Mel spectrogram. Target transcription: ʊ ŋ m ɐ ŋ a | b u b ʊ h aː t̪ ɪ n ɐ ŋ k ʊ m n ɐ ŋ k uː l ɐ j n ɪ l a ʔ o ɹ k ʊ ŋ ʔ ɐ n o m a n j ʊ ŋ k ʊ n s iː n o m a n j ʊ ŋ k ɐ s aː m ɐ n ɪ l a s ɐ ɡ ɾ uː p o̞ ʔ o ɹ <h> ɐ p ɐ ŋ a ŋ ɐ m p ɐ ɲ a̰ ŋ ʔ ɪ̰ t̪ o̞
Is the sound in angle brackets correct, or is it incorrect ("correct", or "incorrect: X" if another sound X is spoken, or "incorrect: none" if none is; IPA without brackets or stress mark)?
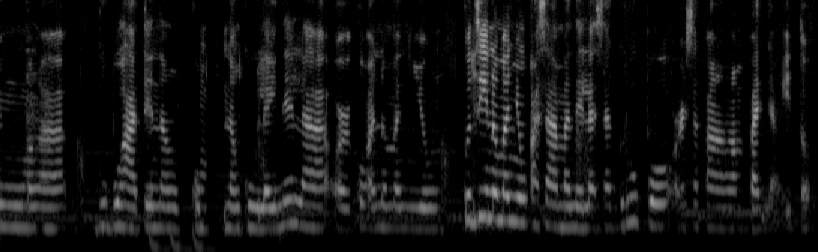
incorrect: s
